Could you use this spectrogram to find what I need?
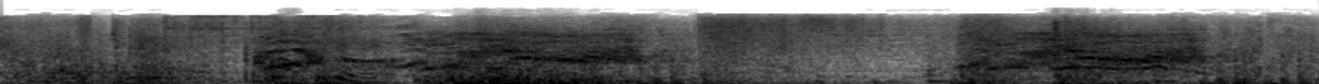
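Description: Explosions boom in bursts.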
